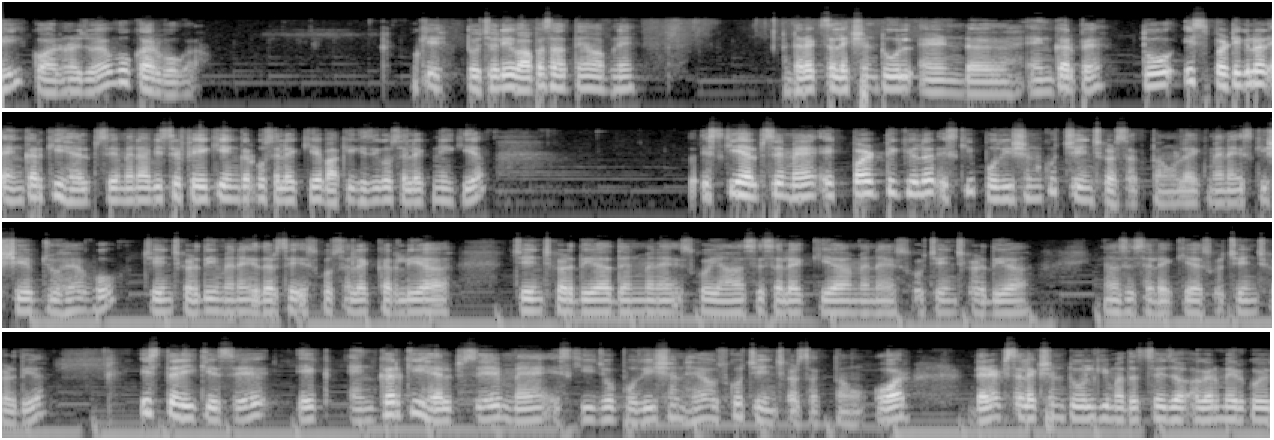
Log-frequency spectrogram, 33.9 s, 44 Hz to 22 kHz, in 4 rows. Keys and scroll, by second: 4.9 a.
